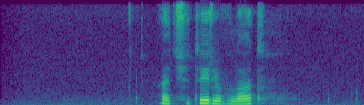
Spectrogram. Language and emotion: Russian, neutral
